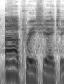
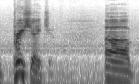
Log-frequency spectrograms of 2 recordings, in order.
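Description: First: It is said in a standard, general accent. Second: It is said in an East Texas accent. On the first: The speaker calls it wrong. "You don't say appreciate you" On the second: The speaker calls it right. "that's the way you say it in East Texas"

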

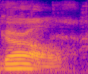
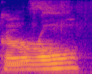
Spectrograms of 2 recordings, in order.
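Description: First: The word is said in an English accent. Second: The word is said in an American accent. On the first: "She's English. That's why she's saying girl" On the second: "Instead of girl"

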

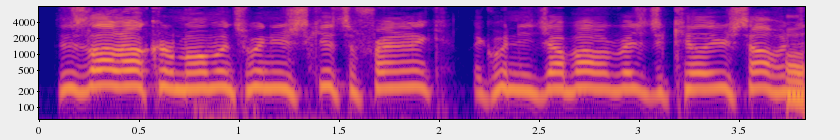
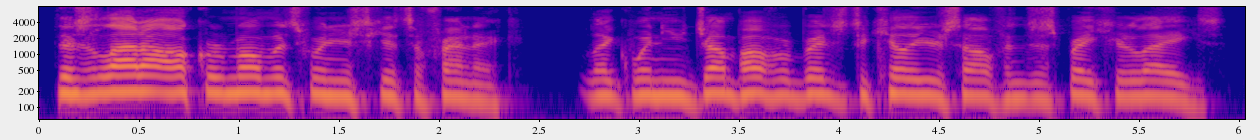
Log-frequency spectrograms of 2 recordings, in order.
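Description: First: It is said fast. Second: It is said slowly.

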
